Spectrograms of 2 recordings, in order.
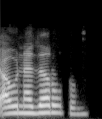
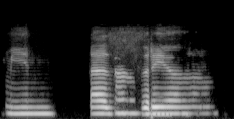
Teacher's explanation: Roknya tebal ya, karena rok sukun didahului huruf berharfat fathah.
